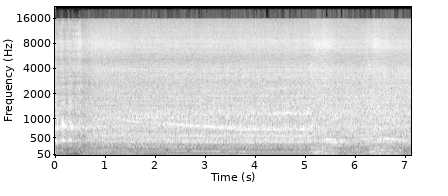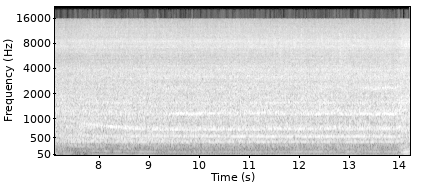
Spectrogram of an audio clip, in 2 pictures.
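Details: Lada Niva petrol engine (2121/21213/21214) with high mileage, after installing a restored camshaft replacing one with worn cams and rockers, idling steadily with an even hum and light regular valvetrain patter, no heavy knocking.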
